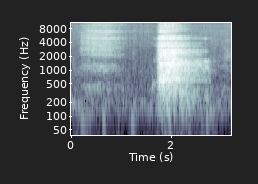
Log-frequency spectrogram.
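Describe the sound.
A person takes a deep breath: two airy, breathy sounds, the first soft and drawn out, the second louder and fuller before tapering away, with no talking.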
